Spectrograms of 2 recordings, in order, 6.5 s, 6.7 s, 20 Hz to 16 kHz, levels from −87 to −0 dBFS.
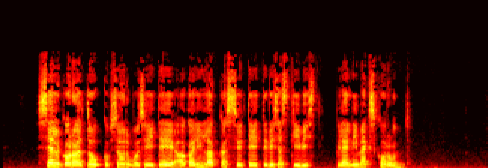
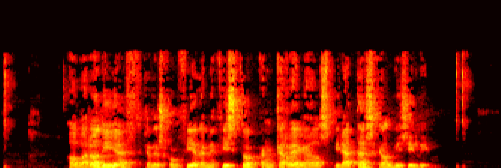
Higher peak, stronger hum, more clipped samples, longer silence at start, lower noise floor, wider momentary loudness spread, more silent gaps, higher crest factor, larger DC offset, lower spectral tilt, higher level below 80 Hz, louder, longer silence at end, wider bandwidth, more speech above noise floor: first, -2 dBFS vs -6 dBFS; neither; neither; first, 0.5 s vs 0.05 s; about the same, -62 dBFS vs -60 dBFS; second, 9 LU vs 17 LU; neither; about the same, 18 dB vs 20 dB; neither; about the same, -2.5 dB/octave vs -3.5 dB/octave; second, -66 dBFS vs -60 dBFS; first, -19 LUFS vs -24 LUFS; first, 1.1 s vs 0.45 s; about the same, 11 kHz vs 11.5 kHz; first, 43 dB vs 36 dB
